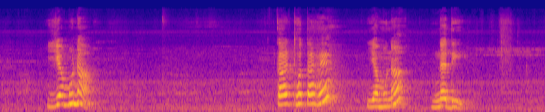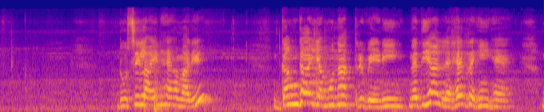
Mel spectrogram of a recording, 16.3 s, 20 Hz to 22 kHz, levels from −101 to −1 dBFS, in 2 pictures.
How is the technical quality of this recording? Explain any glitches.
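The technical quality of this recording is good, and there are no glitches to explain.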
